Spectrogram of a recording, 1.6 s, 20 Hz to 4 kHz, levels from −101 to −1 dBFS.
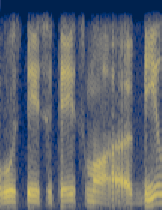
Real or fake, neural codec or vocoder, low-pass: real; none; 3.6 kHz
